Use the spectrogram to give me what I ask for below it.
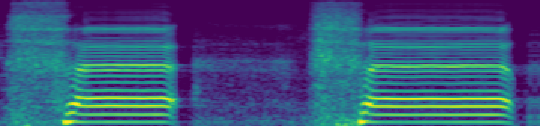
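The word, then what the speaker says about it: ثا: খুবই নরম আপনার জিহ্বার আগা উপরে দুই দাঁতের সামনে দিয়ে উচ্চারণ হবে সা অনেকে উচ্চারণ করে সিনের মত সাবে বলা যাবে না সা নরম করে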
